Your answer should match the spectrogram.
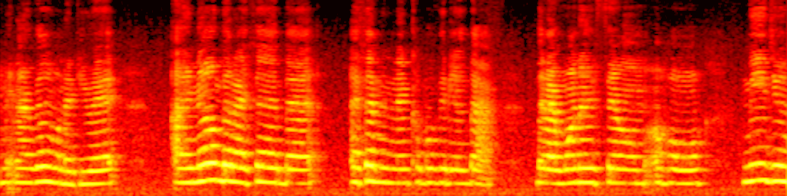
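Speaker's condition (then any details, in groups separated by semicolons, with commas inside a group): Spastic quadriplegic cerebral palsy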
